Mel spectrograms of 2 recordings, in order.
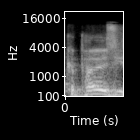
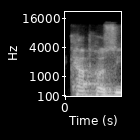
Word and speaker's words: Kaposi: for snobbishness the wait it's not caposi sarcoma but the emphasis is on the first level so it's capacity so you can always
